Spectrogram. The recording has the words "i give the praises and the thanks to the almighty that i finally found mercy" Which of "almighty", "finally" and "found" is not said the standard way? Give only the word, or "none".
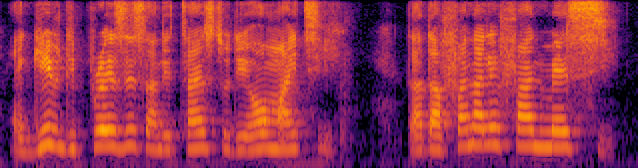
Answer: none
